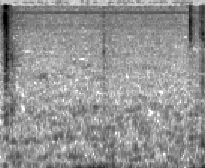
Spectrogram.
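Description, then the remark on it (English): Soft keyboard typing by someone who is talking at the same time, a few scattered key clicks with a short burst near the end, quiet over a faint low background hum. “And talking and typing at the same time.”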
